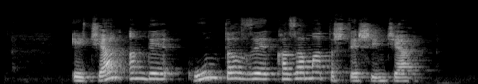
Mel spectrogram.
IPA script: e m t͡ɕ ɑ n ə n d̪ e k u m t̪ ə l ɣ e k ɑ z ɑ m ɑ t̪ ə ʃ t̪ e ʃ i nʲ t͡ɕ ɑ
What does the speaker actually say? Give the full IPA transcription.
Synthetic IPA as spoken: e t͡ɕ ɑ n ə n d̪ e k u m t̪ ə l z e k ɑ z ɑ m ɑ t̪ ə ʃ t̪ e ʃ i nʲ t͡ɕ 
